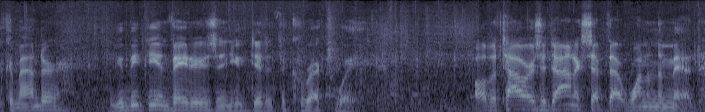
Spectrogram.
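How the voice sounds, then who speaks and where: Stern, very low-voiced general played by a man. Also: background noise, close to an everyday voice. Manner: stern, plain-spoken. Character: gruff, blunt military general addressing his commander. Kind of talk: dramatic game cutscene acting.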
